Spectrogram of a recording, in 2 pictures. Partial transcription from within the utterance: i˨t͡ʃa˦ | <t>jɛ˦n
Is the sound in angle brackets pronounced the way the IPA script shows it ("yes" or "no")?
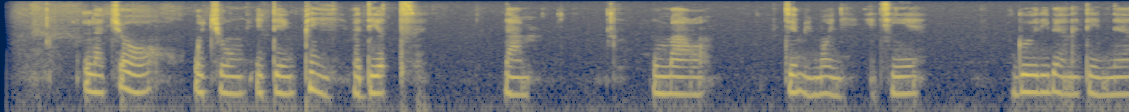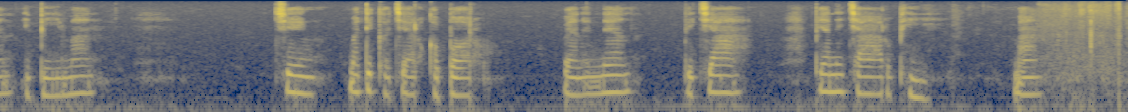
no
